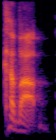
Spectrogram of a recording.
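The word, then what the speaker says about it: kabob: I would say k a b o b Kebab not Kebab Kebab or Kebab not Kebab like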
